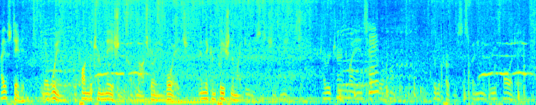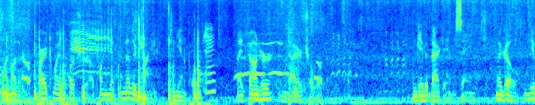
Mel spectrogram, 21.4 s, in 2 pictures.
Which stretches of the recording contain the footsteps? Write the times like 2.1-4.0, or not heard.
8.7-14.9.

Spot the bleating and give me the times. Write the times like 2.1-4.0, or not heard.
0.8-2.8, 6.8-8.7, 12.1-13.0, 17.2-18.9.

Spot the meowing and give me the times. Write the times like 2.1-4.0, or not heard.
2.1-3.4, 9.6-11.3, 15.4-17.2.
